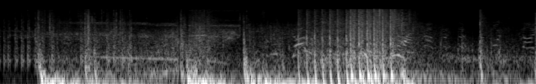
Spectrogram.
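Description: An enemy aircraft's strafing run in Call of Duty WWII tears through as loud, sustained machine-gun fire in dense bursts with heavy booms, a faint voice barely audible beneath the barrage.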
